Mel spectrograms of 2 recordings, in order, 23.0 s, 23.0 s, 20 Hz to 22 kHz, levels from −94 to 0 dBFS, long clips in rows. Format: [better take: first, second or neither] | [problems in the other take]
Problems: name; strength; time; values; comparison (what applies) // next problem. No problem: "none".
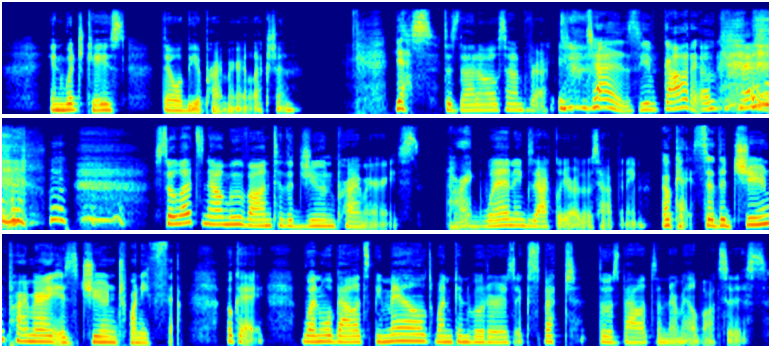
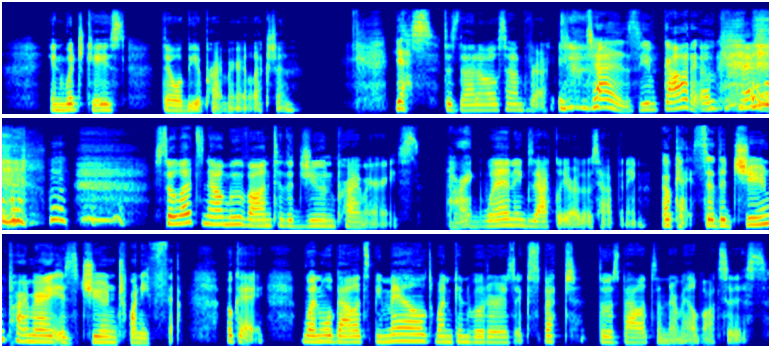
first | thin; somewhat; fading below 350 Hz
